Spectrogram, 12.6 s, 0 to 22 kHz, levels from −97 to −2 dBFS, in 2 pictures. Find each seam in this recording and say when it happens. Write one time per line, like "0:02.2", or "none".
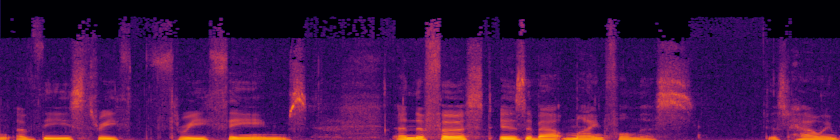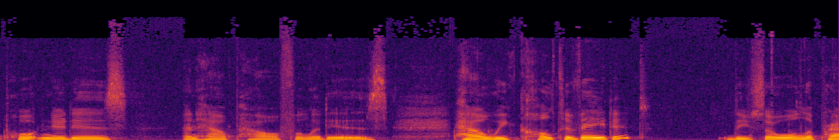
none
